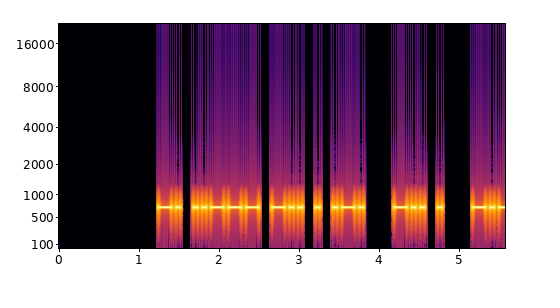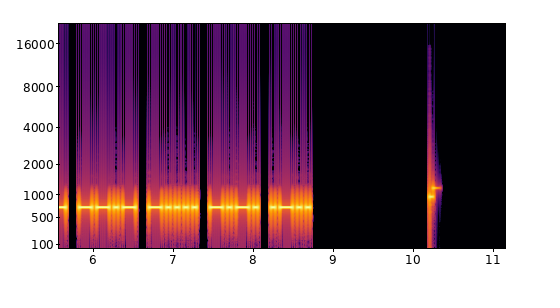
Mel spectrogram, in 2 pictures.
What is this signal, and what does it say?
Morse code, heard as a keyed tone, about 22 wpm, 700 Hz. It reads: N2DER DE KQ6CL
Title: USA Callsign DE Callsign - 5 Characters - 22wpm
